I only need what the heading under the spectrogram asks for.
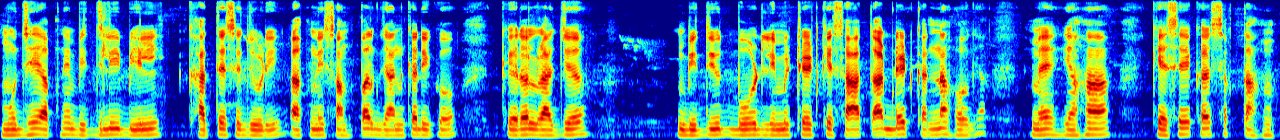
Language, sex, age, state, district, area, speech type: Hindi, male, 45-60, Madhya Pradesh, Chhindwara, rural, read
